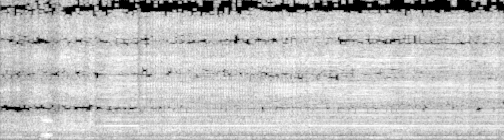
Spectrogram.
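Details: Tempstar/ICP outdoor AC unit after terminals tightened, inrush checked: steady, even compressor hum with fan whoosh, no buzz or chatter; condenser running normally.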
